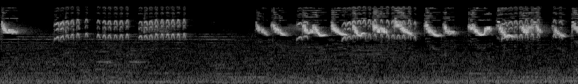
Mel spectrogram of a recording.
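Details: Japanese white-eye: two buzzy, rattling trills followed by a rapid, tumbling series of high, warbled chirps that sweep downward.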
